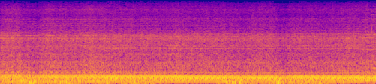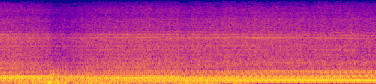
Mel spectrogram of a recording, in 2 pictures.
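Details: Mazda / Ford Ranger after engine swap, first start of new engine: settles into a steady, deep even idle with no misses or knocks; exhaust leak found at EGR valve connection, to be replaced.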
